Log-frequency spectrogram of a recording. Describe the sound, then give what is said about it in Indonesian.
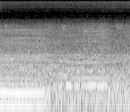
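A midday (dhuhr) Islamic call to prayer, a single voice holding long, sustained melodic notes that shift pitch, over steady outdoor background noise. “seperti yang lu dengar di sini udah azan azan uh, eh, duhur gue lagi di luar sebenarnya”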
